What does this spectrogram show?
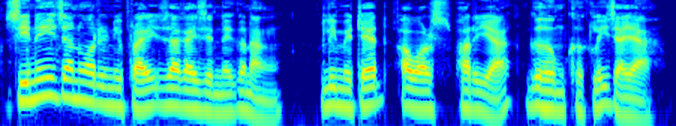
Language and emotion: Bodo, neutral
